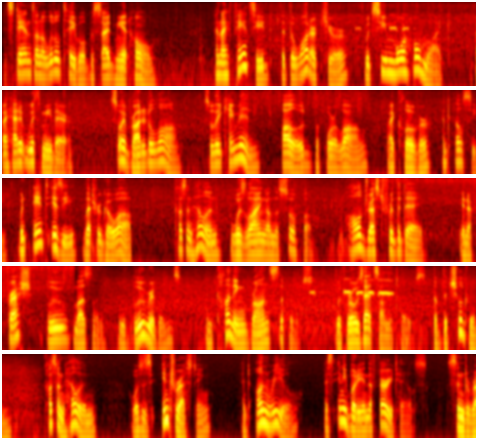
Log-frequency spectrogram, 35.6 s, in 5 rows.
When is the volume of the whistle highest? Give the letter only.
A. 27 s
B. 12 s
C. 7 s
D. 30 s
A.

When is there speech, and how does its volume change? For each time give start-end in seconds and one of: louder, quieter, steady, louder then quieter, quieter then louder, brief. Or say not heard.
0.0-2.5 brief
3.1-35.5 steady.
